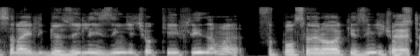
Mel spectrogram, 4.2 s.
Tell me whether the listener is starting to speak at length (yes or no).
yes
